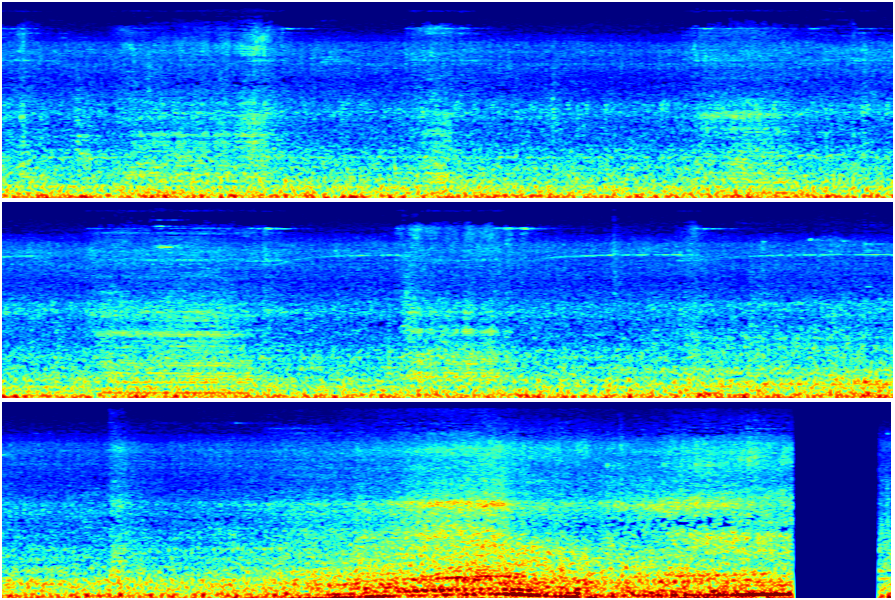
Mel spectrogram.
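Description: Steady street traffic and roadworks noise, with an engine growing louder and rumbling low over the last few seconds before the sound cuts off suddenly.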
